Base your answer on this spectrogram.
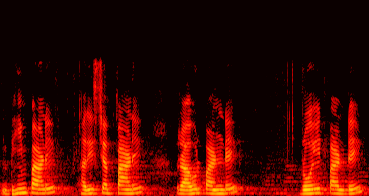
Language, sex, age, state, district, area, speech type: Hindi, female, 30-45, Uttar Pradesh, Prayagraj, rural, spontaneous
